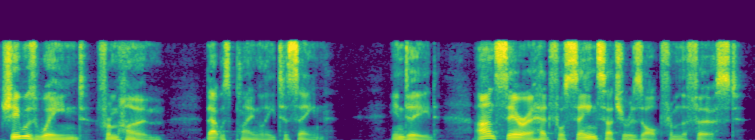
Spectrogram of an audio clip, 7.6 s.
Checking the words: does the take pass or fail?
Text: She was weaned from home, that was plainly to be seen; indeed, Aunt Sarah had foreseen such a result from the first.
fail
